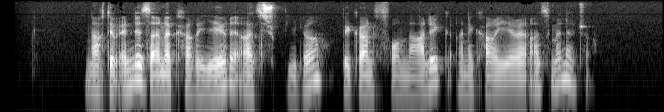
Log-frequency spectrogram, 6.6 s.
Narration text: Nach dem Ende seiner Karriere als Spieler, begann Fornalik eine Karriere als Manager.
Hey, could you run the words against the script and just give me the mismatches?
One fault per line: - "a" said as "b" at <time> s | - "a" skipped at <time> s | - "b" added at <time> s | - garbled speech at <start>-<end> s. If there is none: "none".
none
